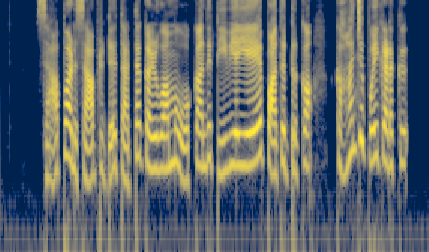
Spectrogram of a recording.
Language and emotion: Tamil, disgusted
